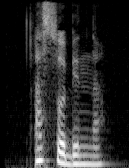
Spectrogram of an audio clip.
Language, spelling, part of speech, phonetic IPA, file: Russian, особенно, adverb / adjective, [ɐˈsobʲɪn(ː)ə], Ru-особенно.ogg
- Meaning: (adverb) especially; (adjective) short neuter singular of осо́бенный (osóbennyj)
